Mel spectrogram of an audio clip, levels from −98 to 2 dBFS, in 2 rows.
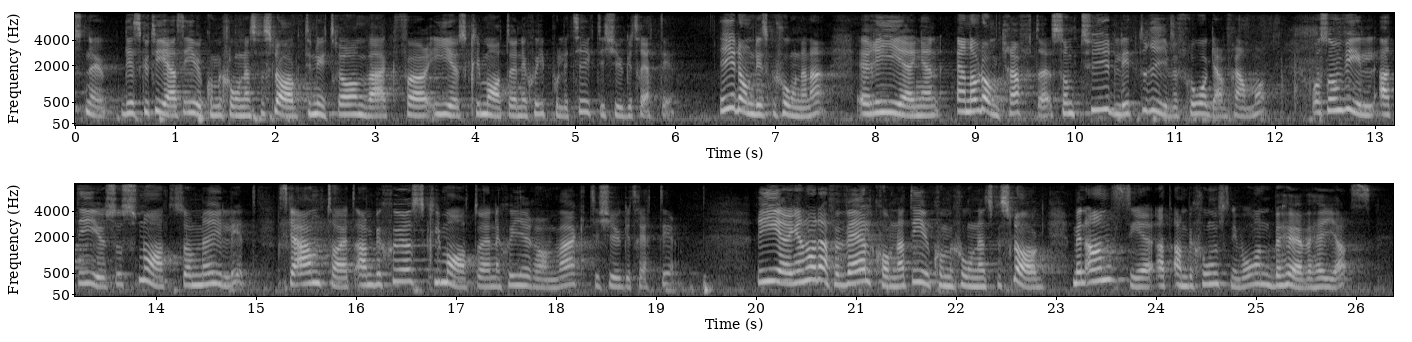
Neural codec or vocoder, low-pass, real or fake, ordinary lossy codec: none; none; real; none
